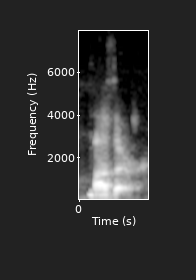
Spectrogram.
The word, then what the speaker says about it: other: other okay very good when you said that the first time it was utter you had the d sound don't forget the th sound we put the tongue between our teeth yeah very good now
